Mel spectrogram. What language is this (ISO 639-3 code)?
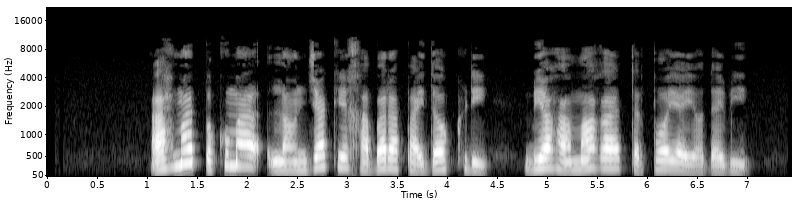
pus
